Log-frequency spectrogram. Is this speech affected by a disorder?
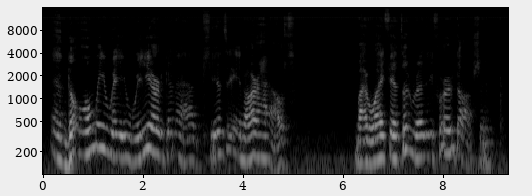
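Yes: cerebral palsy; from birth.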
